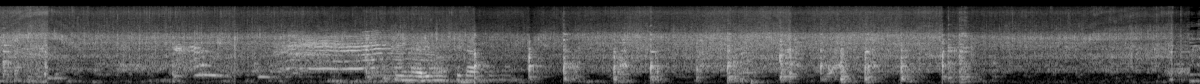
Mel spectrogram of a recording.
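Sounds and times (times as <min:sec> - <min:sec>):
vegetables sizzling in oil: 0:00.0 - 0:12.0
spatula scraping and knocking pan: 0:03.6 - 0:09.9.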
